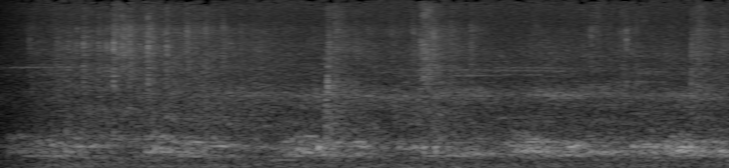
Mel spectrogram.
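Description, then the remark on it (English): Rock pigeons coo steadily in low, rolling murmurs, several birds overlapping into a continuous soft burble, moderately loud throughout. “These guys court each other with gentle coos, and to signal distress, they use a harsh grunt.”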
